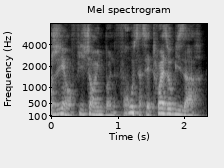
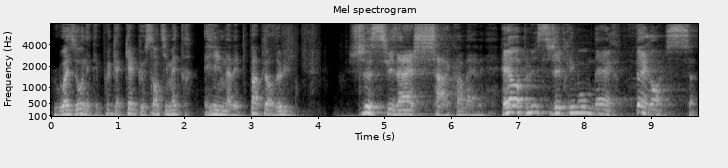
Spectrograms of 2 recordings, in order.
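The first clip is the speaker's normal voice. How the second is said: Salem the cat; 3 semitones higher, slower than usual. Acted. Cat Salem eyeing the parrot, slow and sly. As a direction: savour each word like a sly cat spotting prey.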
